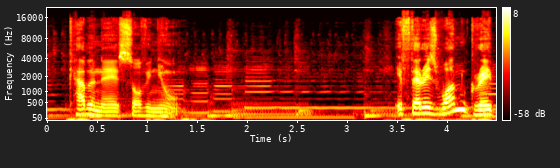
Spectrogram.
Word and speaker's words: Cabernet Sauvignon: Cab in a cab nei saw the neon Cabernet Sauvignon you try read this without steak tonight I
